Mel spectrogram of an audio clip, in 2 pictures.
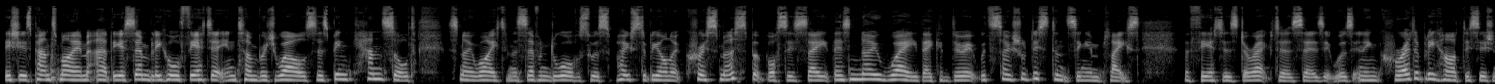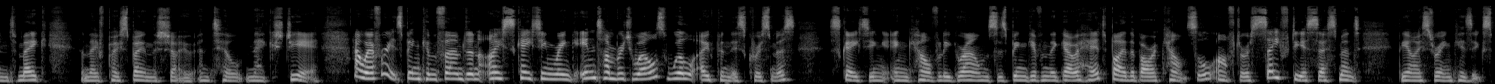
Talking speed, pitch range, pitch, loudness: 200 wpm, 185-225 Hz, 200 Hz, -26 LUFS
